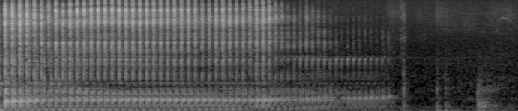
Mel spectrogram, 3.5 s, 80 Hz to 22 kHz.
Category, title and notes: Sound effects > Objects / House appliances
knife and metal beam vibrations clicks dings and sfx-038
FX, metallic, ting, Clang, Beam, Vibrate, SFX, ding, Vibration, Perc, Foley, Trippy, Wobble, Klang, Metal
